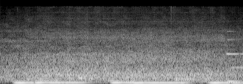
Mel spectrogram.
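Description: A steady hiss from a handheld kitchen blowtorch flame held on melted cheese, over background music with a repeating bass line.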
